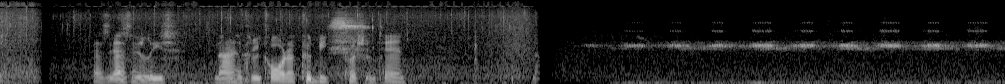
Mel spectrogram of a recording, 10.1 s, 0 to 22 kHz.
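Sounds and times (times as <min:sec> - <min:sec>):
cricket chirping: 0:05.9 - 0:10.0.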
